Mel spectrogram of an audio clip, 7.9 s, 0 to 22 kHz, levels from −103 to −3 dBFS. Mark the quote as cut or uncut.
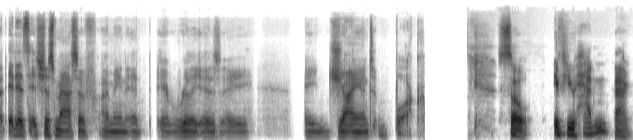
uncut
